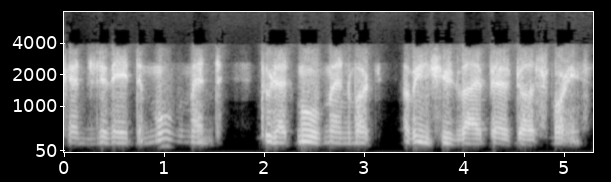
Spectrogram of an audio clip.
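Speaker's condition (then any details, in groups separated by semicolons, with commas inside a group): Parkinson's disease; now 84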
